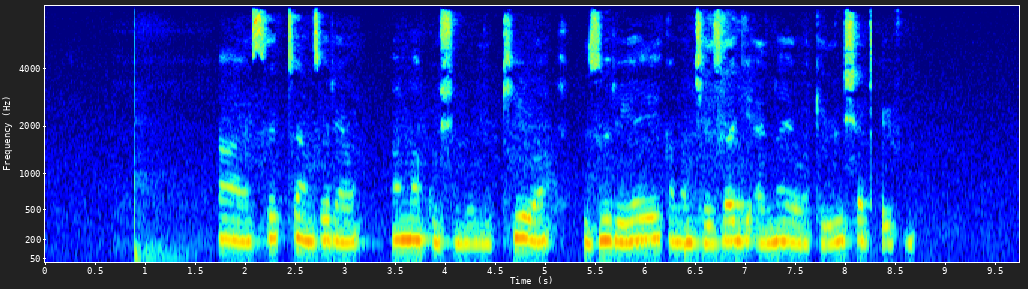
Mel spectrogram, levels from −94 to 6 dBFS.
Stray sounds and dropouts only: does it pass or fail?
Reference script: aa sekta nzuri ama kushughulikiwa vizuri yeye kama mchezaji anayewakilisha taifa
fail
